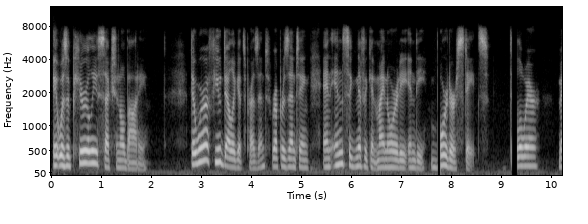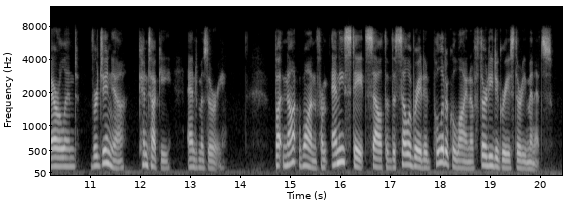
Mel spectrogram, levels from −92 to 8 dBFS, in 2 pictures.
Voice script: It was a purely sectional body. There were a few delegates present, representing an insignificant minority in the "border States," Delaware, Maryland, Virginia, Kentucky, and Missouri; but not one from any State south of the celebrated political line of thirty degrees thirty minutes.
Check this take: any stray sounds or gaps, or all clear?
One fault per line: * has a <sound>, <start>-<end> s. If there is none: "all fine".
* has a dropout, 7.7-7.8 s
* has a dropout, 9.2-9.3 s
